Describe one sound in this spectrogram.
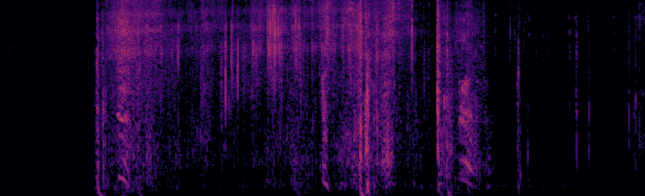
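Loose gravel hisses and rattles as someone slides down a slope.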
